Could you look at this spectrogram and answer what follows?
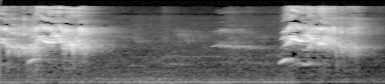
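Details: Black-capped lory kept at home, calling actively; two loud harsh squawking bursts with a brief low whistle at the start of each, about two seconds apart, separated by quiet with a faint low hum beneath.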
